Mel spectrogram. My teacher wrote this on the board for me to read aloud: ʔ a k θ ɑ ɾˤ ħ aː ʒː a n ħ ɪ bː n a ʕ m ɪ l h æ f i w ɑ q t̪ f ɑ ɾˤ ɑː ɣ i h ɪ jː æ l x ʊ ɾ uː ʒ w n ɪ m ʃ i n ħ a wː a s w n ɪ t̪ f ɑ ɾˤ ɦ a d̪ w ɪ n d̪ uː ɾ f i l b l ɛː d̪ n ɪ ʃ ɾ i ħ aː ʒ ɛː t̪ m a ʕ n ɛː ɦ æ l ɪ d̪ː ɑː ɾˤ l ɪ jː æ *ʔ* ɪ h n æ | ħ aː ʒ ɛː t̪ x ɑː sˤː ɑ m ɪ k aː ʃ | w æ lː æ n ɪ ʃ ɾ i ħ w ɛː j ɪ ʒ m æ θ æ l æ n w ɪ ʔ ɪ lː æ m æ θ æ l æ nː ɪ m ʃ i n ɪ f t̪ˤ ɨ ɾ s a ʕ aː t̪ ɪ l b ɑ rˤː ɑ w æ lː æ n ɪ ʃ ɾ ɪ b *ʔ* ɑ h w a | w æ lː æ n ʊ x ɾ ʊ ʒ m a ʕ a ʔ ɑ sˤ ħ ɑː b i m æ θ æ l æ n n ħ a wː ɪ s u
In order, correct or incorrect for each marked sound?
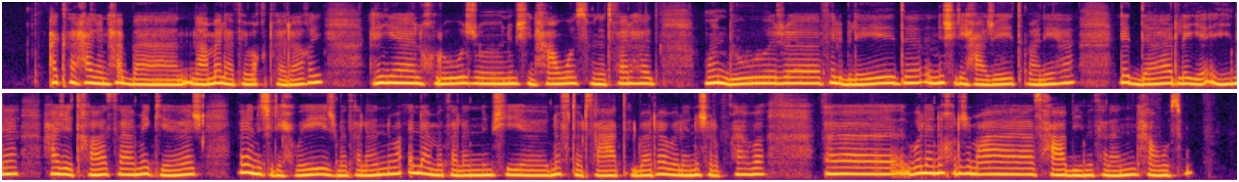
correct, incorrect

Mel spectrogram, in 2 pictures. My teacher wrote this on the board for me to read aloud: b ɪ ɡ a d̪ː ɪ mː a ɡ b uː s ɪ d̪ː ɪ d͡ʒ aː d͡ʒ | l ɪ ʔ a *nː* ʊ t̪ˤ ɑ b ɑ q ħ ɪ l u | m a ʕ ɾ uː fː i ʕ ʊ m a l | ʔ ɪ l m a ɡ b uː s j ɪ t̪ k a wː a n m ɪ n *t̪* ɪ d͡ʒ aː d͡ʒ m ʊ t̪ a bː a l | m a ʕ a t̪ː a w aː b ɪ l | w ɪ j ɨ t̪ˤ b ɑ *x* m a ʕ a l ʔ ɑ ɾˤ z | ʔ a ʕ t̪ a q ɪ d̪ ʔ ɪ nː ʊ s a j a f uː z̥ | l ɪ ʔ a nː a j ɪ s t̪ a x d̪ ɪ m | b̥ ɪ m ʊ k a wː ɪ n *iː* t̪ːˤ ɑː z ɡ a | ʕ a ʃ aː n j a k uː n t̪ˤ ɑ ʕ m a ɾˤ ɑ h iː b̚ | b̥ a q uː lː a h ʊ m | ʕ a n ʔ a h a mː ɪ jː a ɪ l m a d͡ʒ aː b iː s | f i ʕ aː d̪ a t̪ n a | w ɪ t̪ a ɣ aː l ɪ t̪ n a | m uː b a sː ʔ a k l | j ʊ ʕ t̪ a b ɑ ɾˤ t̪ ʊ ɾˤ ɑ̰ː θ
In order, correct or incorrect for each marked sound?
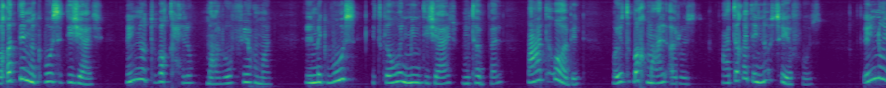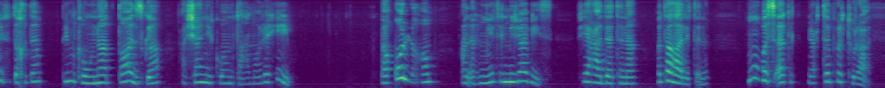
correct, incorrect, correct, incorrect

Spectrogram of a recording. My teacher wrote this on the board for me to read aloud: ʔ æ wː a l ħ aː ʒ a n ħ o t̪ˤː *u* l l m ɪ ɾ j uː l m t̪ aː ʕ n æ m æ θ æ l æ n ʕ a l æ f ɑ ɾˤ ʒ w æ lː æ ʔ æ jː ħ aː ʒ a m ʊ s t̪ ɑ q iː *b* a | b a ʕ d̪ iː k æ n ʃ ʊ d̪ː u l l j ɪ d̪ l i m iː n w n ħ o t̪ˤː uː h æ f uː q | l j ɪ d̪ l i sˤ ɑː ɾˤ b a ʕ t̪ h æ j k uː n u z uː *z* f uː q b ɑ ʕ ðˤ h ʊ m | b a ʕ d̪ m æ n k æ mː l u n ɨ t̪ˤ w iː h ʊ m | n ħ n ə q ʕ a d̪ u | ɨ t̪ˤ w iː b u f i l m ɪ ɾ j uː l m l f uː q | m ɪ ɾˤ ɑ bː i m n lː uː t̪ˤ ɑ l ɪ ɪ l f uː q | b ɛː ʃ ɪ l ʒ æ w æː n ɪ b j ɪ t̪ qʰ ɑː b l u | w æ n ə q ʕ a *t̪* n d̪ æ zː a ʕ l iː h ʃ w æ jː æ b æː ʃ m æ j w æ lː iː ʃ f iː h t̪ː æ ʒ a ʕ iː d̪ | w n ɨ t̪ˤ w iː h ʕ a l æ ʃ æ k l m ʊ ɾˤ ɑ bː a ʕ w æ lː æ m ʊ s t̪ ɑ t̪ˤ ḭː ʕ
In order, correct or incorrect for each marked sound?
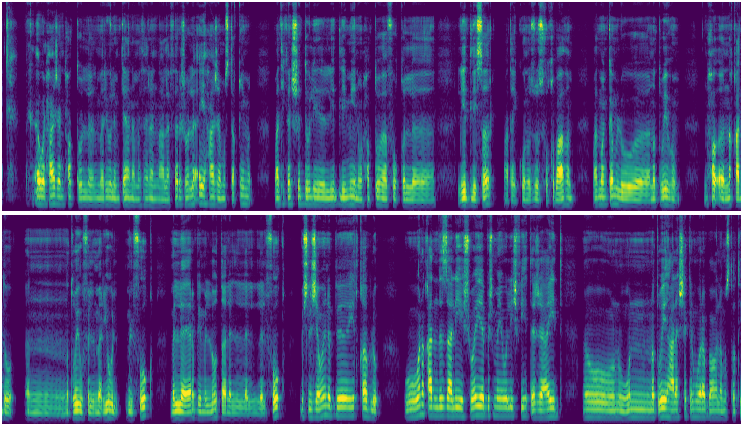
correct, incorrect, correct, incorrect

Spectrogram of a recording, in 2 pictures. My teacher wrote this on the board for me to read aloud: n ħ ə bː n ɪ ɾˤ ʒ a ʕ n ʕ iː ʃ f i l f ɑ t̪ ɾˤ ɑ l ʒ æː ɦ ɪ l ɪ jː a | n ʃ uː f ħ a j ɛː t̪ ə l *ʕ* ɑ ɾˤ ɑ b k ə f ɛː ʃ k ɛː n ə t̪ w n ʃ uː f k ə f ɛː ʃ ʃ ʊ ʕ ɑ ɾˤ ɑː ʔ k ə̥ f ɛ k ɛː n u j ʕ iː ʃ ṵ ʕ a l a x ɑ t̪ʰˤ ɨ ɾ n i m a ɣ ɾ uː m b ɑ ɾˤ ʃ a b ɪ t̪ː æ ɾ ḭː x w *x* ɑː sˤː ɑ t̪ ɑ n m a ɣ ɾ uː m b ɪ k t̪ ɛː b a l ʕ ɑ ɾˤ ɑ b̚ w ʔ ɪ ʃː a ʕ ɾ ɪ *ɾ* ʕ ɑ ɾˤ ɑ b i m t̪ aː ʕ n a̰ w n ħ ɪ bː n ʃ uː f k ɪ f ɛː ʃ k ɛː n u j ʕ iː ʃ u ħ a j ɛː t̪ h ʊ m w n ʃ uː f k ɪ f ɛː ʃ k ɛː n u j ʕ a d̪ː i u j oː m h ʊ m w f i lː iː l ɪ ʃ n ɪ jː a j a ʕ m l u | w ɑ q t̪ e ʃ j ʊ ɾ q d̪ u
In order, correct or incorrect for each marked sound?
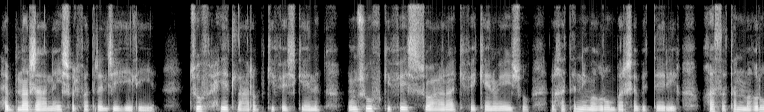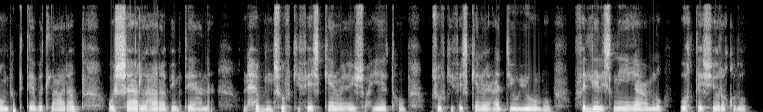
correct, correct, incorrect

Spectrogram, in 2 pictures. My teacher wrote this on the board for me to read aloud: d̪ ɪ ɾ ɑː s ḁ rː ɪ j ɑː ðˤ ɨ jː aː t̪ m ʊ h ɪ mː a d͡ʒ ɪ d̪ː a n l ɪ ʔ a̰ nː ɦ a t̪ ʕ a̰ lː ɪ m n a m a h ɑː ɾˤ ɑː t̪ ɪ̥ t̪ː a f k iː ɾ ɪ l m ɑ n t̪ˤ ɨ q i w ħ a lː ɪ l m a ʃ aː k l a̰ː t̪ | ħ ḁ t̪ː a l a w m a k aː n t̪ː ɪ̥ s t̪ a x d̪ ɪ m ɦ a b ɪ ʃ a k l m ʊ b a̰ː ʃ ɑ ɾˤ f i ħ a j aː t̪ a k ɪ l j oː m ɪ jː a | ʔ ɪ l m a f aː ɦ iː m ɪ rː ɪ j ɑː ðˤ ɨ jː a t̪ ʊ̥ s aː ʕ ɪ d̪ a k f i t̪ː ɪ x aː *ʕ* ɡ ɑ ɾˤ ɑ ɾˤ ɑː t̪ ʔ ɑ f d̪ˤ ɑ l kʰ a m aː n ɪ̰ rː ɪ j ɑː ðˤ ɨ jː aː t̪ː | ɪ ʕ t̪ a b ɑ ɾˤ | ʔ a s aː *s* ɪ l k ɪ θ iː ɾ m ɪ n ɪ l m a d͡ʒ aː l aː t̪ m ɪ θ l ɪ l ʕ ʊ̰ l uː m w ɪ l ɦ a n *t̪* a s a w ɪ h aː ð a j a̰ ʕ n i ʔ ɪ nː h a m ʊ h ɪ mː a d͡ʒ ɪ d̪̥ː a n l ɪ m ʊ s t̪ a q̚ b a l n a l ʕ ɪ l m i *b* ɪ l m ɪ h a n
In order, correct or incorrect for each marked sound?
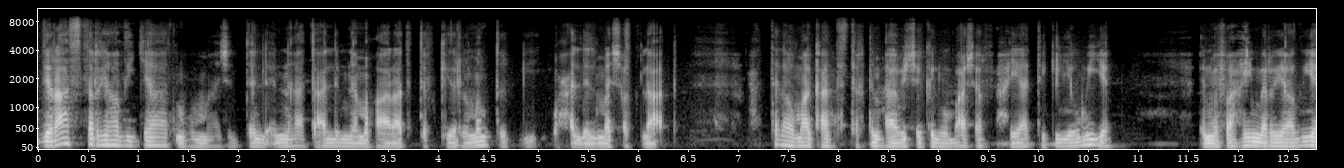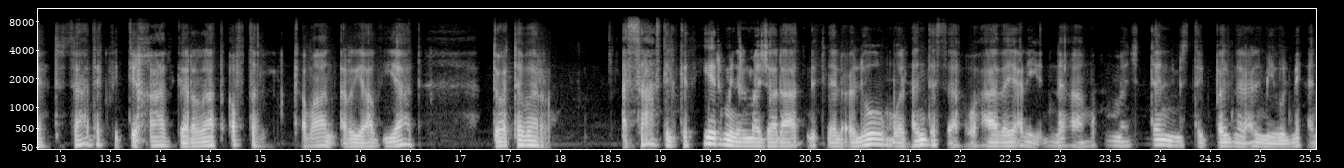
incorrect, correct, incorrect, incorrect

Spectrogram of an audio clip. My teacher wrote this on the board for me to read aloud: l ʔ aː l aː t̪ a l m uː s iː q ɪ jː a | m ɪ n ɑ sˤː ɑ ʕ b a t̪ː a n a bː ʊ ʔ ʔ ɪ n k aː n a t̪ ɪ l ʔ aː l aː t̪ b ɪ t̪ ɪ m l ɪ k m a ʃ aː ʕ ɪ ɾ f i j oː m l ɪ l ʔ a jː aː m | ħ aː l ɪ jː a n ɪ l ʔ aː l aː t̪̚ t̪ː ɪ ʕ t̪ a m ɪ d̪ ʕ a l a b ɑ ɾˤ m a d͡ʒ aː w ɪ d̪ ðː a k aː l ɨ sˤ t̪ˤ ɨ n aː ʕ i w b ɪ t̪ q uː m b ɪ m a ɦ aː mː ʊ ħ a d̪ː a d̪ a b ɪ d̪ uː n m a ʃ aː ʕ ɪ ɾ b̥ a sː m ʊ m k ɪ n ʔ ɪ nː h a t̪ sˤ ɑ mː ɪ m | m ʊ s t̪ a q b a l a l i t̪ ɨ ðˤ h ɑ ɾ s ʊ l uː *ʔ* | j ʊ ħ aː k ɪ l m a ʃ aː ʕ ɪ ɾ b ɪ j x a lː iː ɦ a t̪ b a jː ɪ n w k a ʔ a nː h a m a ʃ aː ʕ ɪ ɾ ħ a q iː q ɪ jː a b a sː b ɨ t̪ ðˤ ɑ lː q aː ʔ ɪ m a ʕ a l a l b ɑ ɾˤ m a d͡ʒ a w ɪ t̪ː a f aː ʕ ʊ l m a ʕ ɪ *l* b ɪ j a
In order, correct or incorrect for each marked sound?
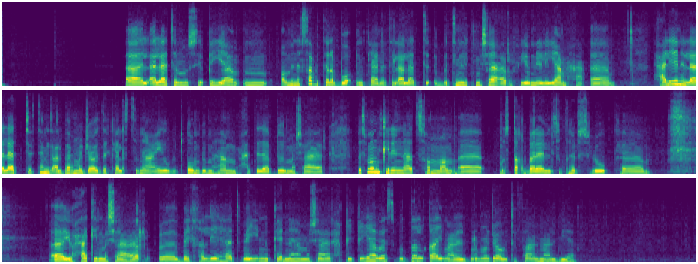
incorrect, correct

